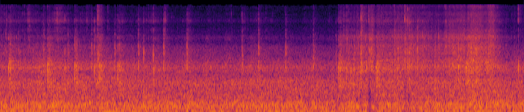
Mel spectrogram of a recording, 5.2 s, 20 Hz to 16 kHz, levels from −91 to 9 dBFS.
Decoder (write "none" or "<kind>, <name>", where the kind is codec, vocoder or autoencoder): none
